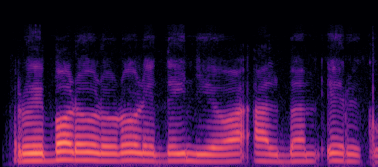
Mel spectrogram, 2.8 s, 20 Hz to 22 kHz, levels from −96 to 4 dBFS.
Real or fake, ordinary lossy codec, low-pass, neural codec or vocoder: real; Opus, 16 kbps; 19.8 kHz; none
